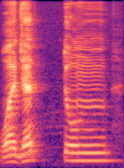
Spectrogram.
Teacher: متجانسين لان الدال والتاء من نفس المخرج اختلفوا في الصفات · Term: ادغام متجانسين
